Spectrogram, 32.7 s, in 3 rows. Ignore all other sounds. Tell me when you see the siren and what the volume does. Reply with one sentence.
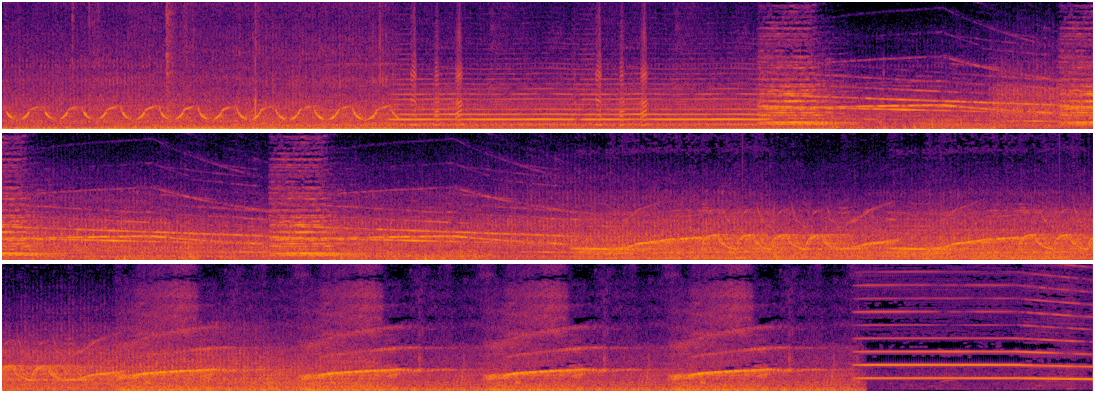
You can hear the siren from 0.0 to 32.6 s, at a steady volume.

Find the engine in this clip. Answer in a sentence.
You can hear the engine from 0.0 to 25.8 s.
